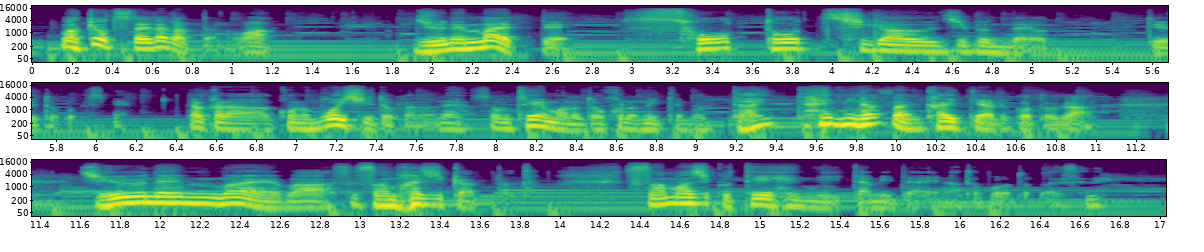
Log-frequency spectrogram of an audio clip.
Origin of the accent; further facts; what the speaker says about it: Kyoto, Japan; moved away as an adult; also born or lived in Shiga; 京都の出身なんですけども、京都の高校を出て、えー、滋賀の大学に行った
